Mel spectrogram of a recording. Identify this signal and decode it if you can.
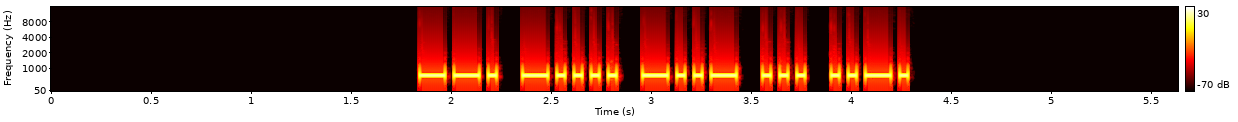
Morse code, heard as a keyed tone, about 27 wpm, 700 Hz. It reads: G6XSF
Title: DXCC-100 Call Signs - 5 Characters - 28wpm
